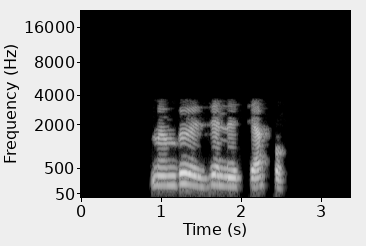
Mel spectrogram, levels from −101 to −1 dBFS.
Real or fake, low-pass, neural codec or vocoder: real; 3.6 kHz; none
